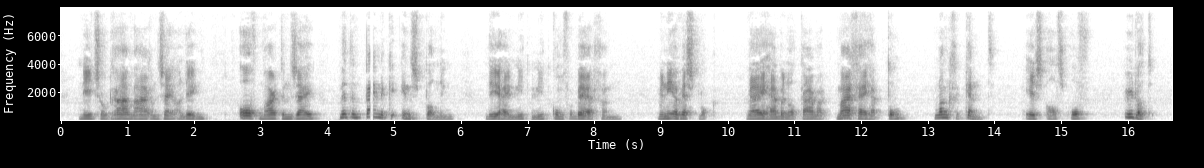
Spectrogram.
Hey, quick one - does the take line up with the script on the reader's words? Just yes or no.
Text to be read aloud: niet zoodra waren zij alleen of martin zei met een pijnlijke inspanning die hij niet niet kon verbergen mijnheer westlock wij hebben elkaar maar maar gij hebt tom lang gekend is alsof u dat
yes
